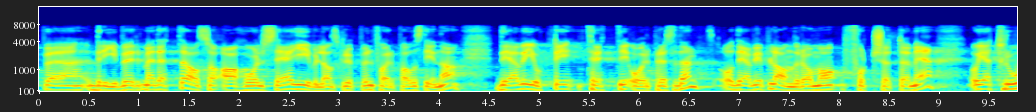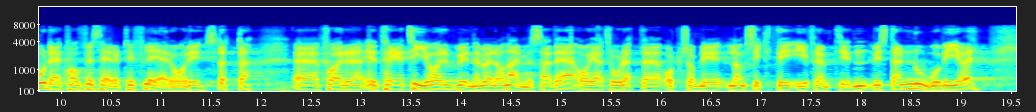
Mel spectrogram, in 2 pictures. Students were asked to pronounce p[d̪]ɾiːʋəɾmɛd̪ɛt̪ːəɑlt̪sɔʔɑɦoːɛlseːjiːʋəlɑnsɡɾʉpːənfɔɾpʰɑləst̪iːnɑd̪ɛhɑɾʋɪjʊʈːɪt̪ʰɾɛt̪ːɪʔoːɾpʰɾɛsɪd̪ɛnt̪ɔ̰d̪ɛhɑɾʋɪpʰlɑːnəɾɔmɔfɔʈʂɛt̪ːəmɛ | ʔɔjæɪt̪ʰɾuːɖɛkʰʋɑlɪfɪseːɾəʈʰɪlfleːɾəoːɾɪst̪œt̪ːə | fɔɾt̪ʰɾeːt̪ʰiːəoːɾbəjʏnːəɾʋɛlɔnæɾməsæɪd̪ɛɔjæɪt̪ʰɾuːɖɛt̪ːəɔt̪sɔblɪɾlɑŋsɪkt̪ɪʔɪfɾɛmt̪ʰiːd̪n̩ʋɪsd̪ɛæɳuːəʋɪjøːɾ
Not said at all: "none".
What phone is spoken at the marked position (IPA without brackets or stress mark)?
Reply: d̪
